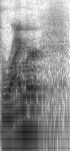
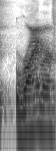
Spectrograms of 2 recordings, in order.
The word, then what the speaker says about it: Reimer: Uh, his last name pronounced Reimer. For those of you who were listening uh, last week, I believe I said it wrong last week, but I've since confirmed it is Reimer, former uh, paramedic.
